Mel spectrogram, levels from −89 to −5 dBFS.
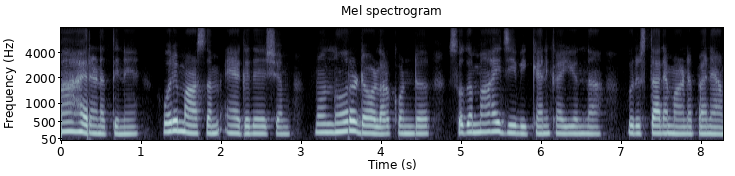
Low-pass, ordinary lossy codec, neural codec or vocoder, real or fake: none; none; codec, 16 kHz, about 1 kbps, DyCAST, with the encoder's durations; fake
